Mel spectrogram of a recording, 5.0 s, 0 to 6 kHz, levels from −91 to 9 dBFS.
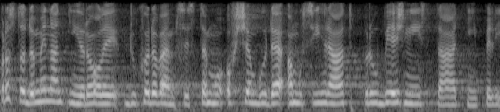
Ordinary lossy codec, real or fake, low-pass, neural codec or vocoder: MP3, 48 kbps; real; 5.4 kHz; none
